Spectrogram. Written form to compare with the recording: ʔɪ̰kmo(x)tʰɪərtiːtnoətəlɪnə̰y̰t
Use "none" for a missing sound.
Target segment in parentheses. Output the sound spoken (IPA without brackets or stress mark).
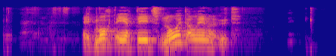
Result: x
